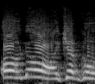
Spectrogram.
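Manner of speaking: loud, high, eager; bursting to tell it; excited. Real, not acted. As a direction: jump in to correct them. Excited protest.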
